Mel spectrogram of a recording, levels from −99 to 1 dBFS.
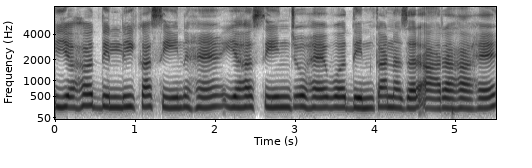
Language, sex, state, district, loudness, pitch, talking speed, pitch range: Hindi, female, Delhi, New Delhi, -13 LUFS, 240 Hz, 175 wpm, 230-250 Hz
